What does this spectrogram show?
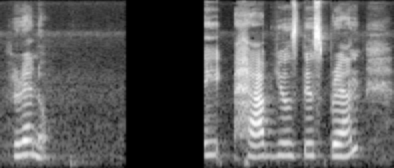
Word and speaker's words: Renault: Renault बोलते हैं. No, it's Renault. T is totally silent. It's Renault.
